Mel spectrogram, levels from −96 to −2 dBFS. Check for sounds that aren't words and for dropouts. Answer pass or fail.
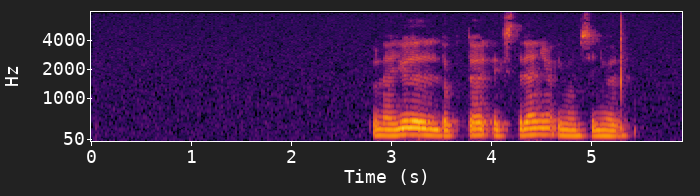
pass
